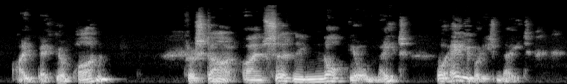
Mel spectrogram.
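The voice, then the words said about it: Posh upper-class English voice. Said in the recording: “in a rather posh voice”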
